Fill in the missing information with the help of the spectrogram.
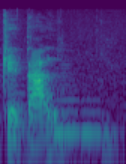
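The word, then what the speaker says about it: qué tal: they are you say ketal kal. Basically, when you have q u e sounds or q u i's, it's always k or key, not qu or queen.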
